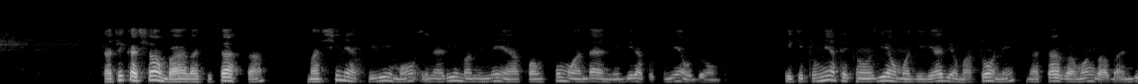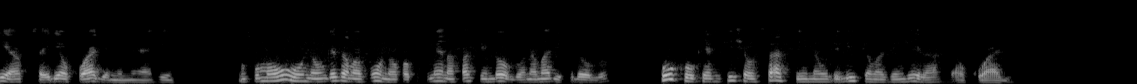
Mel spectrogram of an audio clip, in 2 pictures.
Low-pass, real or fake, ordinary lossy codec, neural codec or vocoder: 5.4 kHz; real; Opus, 32 kbps; none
